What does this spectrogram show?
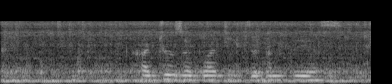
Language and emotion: Russian, neutral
